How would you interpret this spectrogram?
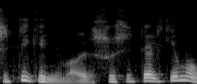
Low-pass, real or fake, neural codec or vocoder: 14.4 kHz; real; none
